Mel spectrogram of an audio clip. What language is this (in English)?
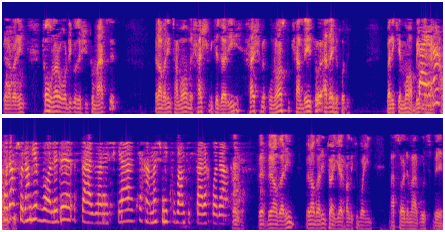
Persian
